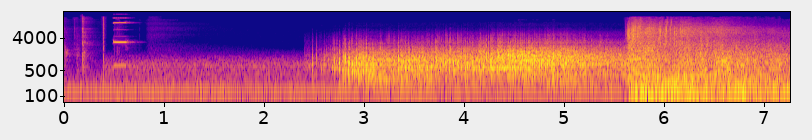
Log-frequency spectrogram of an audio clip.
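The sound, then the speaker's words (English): High-pitched underwater bubbling rises out of a low steady hum, a dense churning wash that holds loud, then bursts brighter and harsher for the final seconds, with no voices. “What's most interesting about this is that high-pitched bubbling sound.”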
